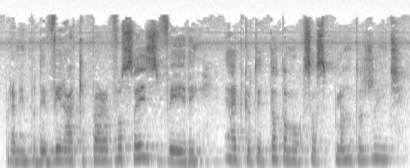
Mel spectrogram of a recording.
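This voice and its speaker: A woman's voice: on the high side, steady tone, moderate pace, dark tone. A woman hosting an orchid channel, unboxing plants in a casual vlog and gushing over each one with affection. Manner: gushing, affectionate, repeats "gente". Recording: echoey room.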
